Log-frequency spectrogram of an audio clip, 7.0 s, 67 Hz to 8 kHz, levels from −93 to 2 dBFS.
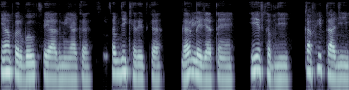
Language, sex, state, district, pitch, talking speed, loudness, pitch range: Hindi, male, Uttar Pradesh, Muzaffarnagar, 135 Hz, 155 wpm, -24 LUFS, 125-165 Hz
